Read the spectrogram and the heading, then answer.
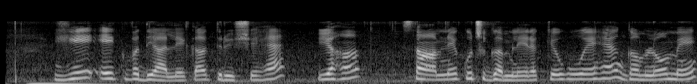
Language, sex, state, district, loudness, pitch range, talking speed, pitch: Hindi, female, Punjab, Pathankot, -21 LUFS, 210-255 Hz, 130 wpm, 235 Hz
